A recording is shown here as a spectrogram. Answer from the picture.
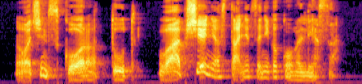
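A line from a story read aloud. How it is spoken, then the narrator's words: Grim, through clenched teeth. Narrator (Russian): мрачно процедил Чернозвезд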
